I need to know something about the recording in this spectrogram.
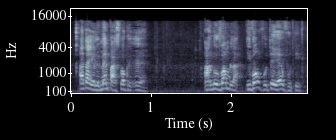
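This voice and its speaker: Fast, husky woman ranting. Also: fairly low pitch, lively intonation. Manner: emphatic and scolding, with rhetorical questions. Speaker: political commentator. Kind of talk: impassioned political monologue. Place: United States.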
